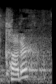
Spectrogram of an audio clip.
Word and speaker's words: Qatar: What is Qatar? – Qatar, right. And you pronounced it correctly.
